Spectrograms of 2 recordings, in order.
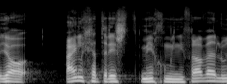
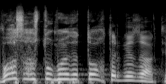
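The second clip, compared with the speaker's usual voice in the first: angry father; 9 semitones higher than usual. Retold or imitated. The father storms up, demanding answers in a raised voice. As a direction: confront him like an outraged dad. Father confronts him angrily.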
